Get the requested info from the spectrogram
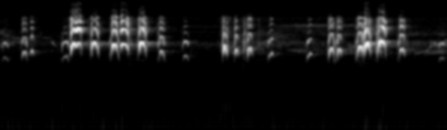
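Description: Red-cockaded woodpecker giving raspy, squeaky chatter: short harsh notes in quick clusters, several calls overlapping over three seconds, with no other sounds.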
